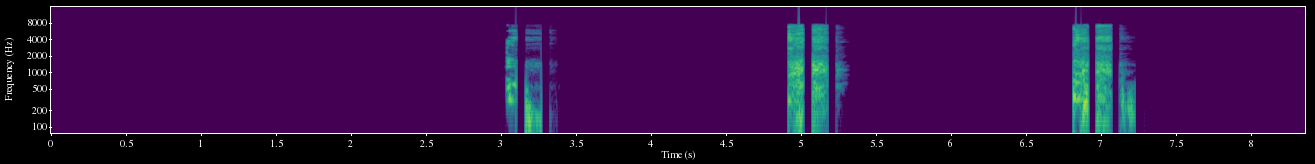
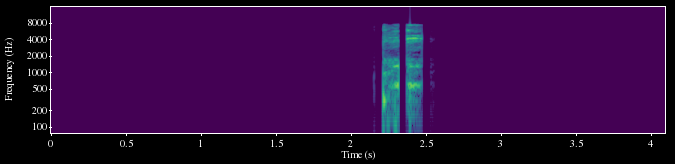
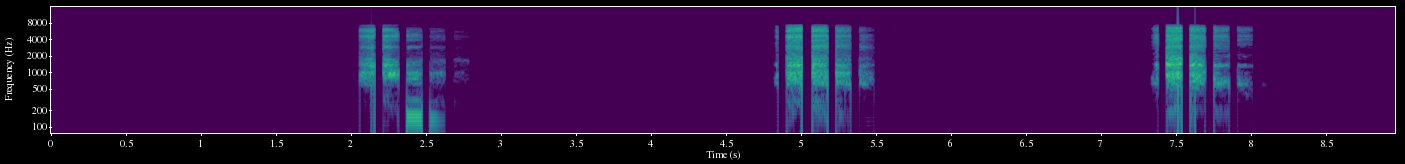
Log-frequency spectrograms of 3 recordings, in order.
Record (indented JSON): {
  "three_cough_length": "8.4 s",
  "three_cough_amplitude": 31797,
  "three_cough_signal_mean_std_ratio": 0.2,
  "cough_length": "4.1 s",
  "cough_amplitude": 20912,
  "cough_signal_mean_std_ratio": 0.16,
  "exhalation_length": "9.0 s",
  "exhalation_amplitude": 14958,
  "exhalation_signal_mean_std_ratio": 0.24,
  "survey_phase": "beta (2021-08-13 to 2022-03-07)",
  "age": "18-44",
  "gender": "Female",
  "wearing_mask": "No",
  "symptom_sore_throat": true,
  "symptom_abdominal_pain": true,
  "symptom_fatigue": true,
  "smoker_status": "Ex-smoker",
  "respiratory_condition_asthma": false,
  "respiratory_condition_other": false,
  "recruitment_source": "Test and Trace",
  "submission_delay": "2 days",
  "covid_test_result": "Positive",
  "covid_test_method": "RT-qPCR",
  "covid_ct_value": 19.6,
  "covid_ct_gene": "ORF1ab gene"
}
